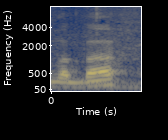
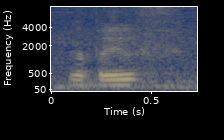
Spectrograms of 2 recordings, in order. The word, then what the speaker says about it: LaBeouf: Kyle LaBeouf, and is that how you pronounce it, LaBeouf? LaBeouf. It goes either way. It goes either way, LaBeouf or LaBeouf.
